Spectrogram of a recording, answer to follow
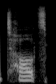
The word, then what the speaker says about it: Taltz: have come from t-o-l-t-z so i looked up the word waltz w-a-l-t-z waltz like the dance in webster's dictionary online that's the merriam webster's online dictionary and i found that the pronunciation for waltz is w-o-l-t-z just like on the tolts medication guide but the merriam-webster pronunciation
